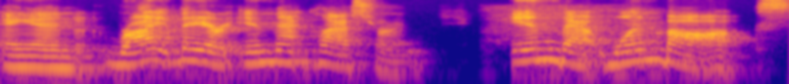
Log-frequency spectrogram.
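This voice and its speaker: This woman's tone is bright and sharp, with vocal fry. Her pitch varies in an ordinary way. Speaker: special education administrator. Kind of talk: webinar presentation. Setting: video call from computer.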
